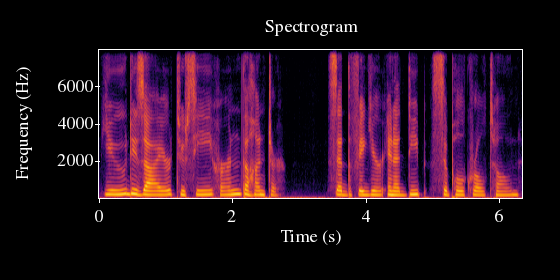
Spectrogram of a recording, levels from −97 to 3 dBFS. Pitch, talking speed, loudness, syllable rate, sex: 210 Hz, 140 wpm, -16 LUFS, 4.1 syllables/s, female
